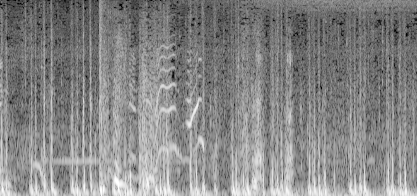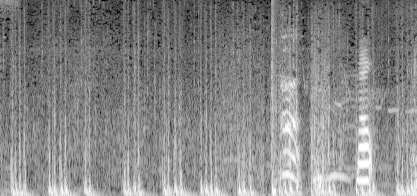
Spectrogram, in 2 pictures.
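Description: Horse hooves clip-clop steadily in the Assassin's Creed video game, with a couple of whinnies breaking through near the end, while a person talks over the gameplay at intervals.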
